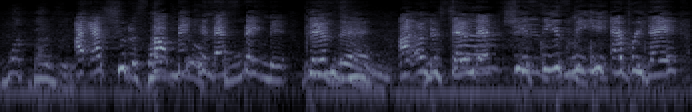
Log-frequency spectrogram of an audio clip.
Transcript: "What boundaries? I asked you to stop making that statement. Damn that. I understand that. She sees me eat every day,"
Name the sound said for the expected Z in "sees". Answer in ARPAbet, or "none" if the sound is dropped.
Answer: Z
